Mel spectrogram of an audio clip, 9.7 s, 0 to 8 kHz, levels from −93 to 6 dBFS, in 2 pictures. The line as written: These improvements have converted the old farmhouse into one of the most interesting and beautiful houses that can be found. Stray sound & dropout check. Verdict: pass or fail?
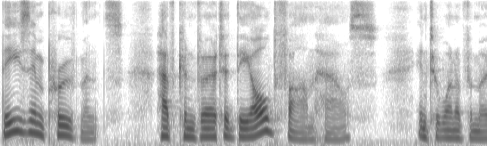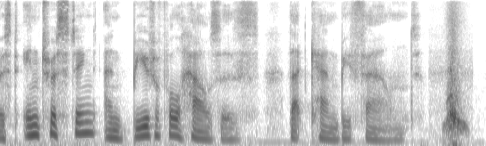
fail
